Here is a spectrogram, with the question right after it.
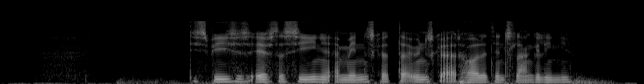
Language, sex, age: Danish, male, 20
